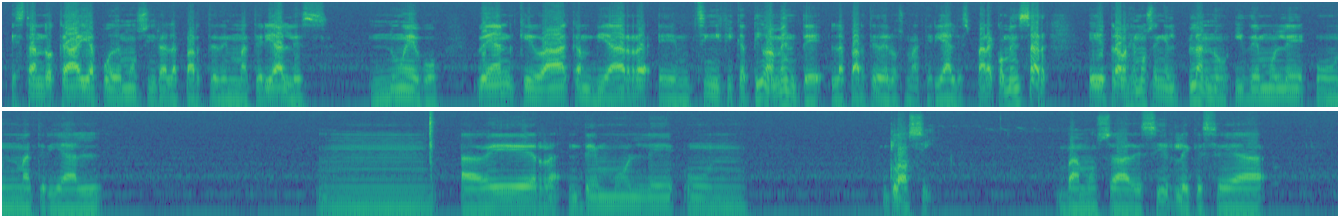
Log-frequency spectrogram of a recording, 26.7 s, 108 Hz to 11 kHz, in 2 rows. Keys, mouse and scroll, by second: 1.1-2.1 middle drag, 2.4 click, 3.5 click, 13.2 click, 22.3 click, 23.8 click, 26.3 click.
